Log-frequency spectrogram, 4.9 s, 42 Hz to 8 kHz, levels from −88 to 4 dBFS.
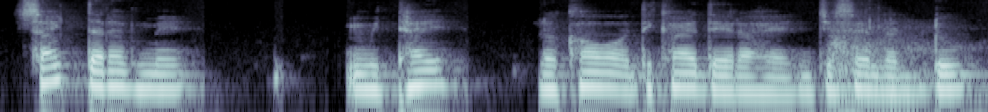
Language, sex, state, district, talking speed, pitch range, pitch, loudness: Hindi, male, Arunachal Pradesh, Lower Dibang Valley, 145 wpm, 125-150 Hz, 130 Hz, -18 LUFS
